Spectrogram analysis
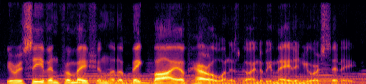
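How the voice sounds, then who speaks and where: A man's voice: deep voice, fast talker. An American man announcing a 1950s radio crime show in a formal, dramatic, emphatic style. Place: radio studio. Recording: 1950s radio broadcast, music behind.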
